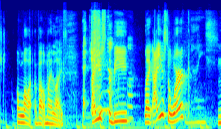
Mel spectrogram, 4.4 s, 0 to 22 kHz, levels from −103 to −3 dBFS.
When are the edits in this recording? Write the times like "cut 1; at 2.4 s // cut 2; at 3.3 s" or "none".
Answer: none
